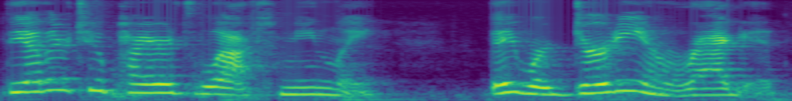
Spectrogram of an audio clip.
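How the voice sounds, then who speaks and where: A woman reading a children's chapter book aloud in a slow, even storytelling manner. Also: on the high side. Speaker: staff reader.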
